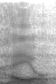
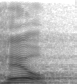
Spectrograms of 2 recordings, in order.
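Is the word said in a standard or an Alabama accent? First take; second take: Alabama; standard. First: It is drawn into two syllables, Alabama style. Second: It is one syllable in a standard accent.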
